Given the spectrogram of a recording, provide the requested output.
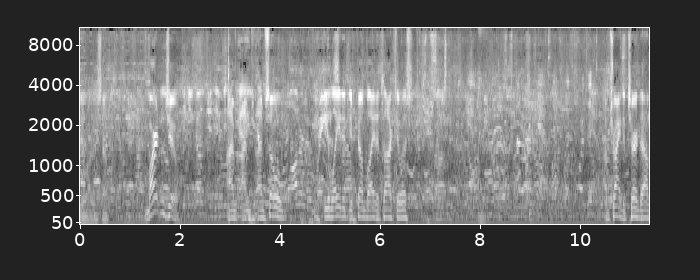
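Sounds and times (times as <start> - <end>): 
crowd chatter: 0.0 - 11.3
speech: 1.3 - 7.2, 10.2 - 11.3.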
